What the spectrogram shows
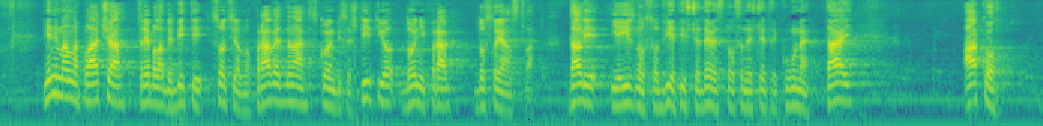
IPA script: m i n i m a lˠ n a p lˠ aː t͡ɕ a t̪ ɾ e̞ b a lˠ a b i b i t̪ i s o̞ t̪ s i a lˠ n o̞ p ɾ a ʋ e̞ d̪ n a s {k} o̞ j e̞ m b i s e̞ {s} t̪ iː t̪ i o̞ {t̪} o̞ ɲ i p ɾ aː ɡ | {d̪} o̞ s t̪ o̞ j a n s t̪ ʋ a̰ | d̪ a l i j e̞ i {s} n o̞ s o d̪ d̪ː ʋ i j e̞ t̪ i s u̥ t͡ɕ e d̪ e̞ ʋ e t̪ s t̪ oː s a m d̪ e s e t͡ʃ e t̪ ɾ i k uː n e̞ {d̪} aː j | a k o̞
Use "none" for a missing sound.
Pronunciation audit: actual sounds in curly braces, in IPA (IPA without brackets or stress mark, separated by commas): k, ʃ, d̪, d̪, z, t̪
